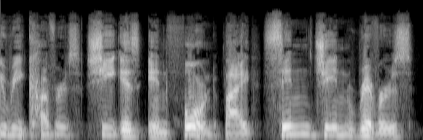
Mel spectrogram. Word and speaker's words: St. John: she is informed by Sinjin rivers that says st. John but it's pronounced singe in rivers that an uncle whose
